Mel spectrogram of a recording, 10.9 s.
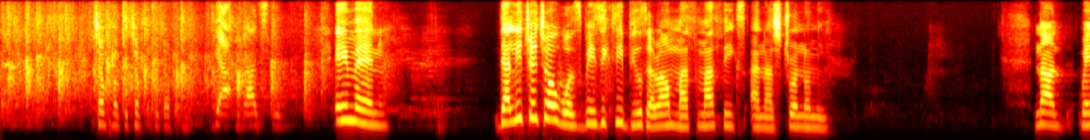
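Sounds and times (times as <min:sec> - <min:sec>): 
audience clapping: 0:00.0 - 0:04.0
speech: 0:01.0 - 0:04.0, 0:05.0 - 0:08.4, 0:10.3 - 0:10.9.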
